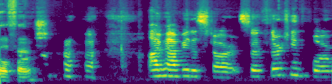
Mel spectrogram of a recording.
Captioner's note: laughing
